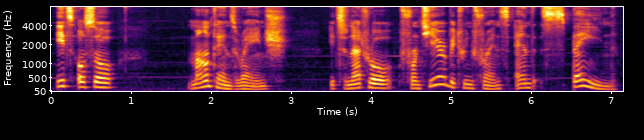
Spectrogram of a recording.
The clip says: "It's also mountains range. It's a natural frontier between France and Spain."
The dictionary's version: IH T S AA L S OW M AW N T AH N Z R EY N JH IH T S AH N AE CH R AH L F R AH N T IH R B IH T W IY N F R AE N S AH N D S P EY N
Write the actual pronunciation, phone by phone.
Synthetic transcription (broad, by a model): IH T S AA L S OW M AW N T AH N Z R EY N JH IH T S AH N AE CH R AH L F R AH N T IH R B IH T W IY N F R AE N S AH N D S P EY N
